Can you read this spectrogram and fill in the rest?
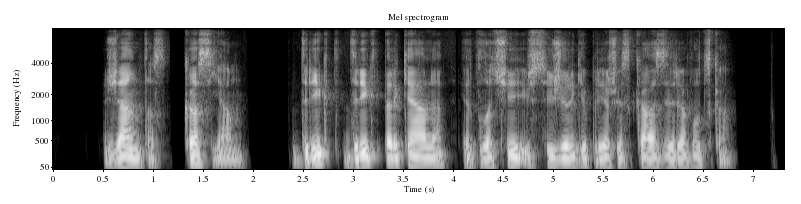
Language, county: Lithuanian, Kaunas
